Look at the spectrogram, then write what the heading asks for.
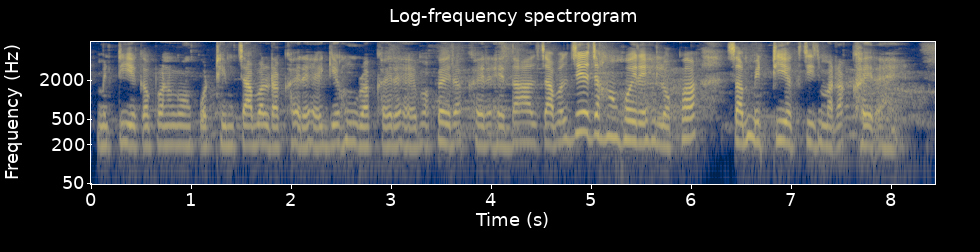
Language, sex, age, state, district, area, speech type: Maithili, female, 18-30, Bihar, Begusarai, urban, spontaneous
